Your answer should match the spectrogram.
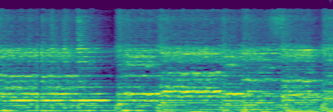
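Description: Choral music: voices singing long held notes over sustained low accompaniment notes that change about once a second.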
